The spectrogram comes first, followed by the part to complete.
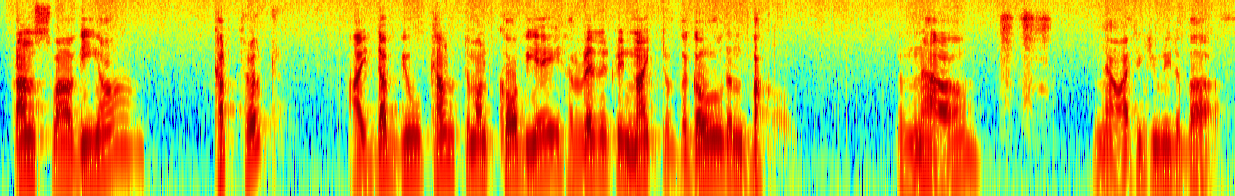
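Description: An actor playing a sly, imperious old king in a 1930s radio drama, speaking theatrically with drawn-out mockery on a hissy, crackly recording. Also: a little high, big pitch swings, fairly bright tone, heavily acted. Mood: wry, regal. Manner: theatrical, deliberate, drawn-out and mocking.

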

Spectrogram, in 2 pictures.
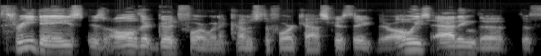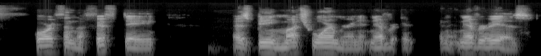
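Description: A man in casual conversation, explaining things haltingly and repeating words as he goes. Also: low voice. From Canada. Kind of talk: casual group chat about weather.

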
